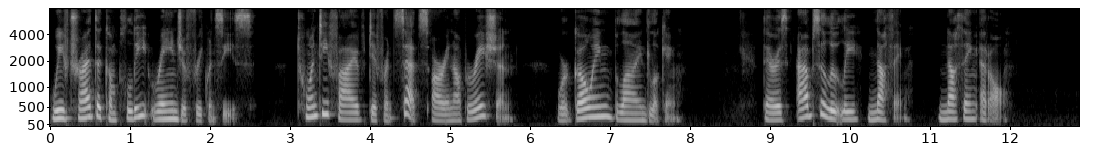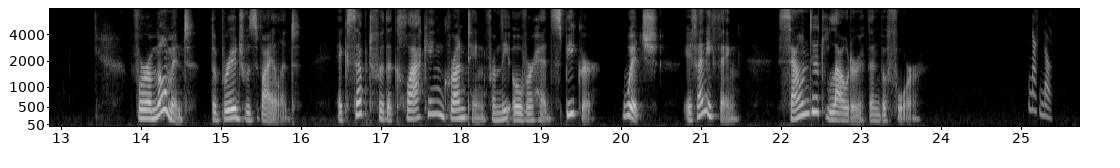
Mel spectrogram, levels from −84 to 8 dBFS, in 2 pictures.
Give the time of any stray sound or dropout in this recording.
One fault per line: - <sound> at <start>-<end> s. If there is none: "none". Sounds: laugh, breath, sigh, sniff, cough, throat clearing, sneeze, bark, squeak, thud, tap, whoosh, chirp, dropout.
- chirp at 25.1-25.5 s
